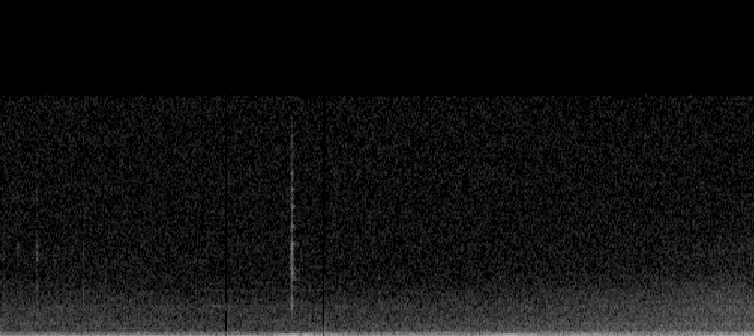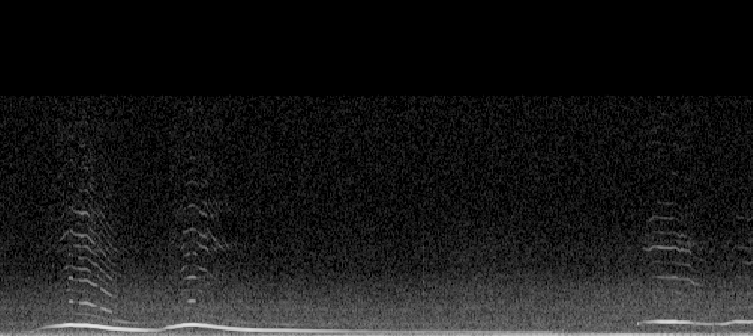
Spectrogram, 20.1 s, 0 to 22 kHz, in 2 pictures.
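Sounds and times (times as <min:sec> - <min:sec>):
low steady hum: 0:10.2 - 0:20.0
higher wavering tone: 0:10.4 - 0:20.0
sliding pitched tones: 0:10.4 - 0:20.0.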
